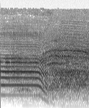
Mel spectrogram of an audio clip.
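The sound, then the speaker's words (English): An audience at a church service shouts hallelujah and cheers: one loud sustained shouted voice slides downward in pitch, then dissolves into a dense, steady roar of many voices cheering together. “Shout hallelujah!”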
